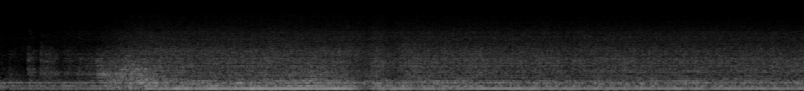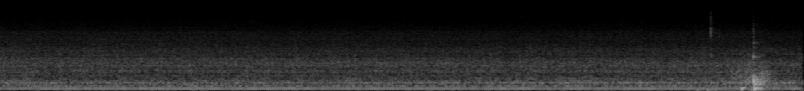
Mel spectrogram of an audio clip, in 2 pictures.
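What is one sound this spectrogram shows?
Water sloshes and swishes inside a washing machine.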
